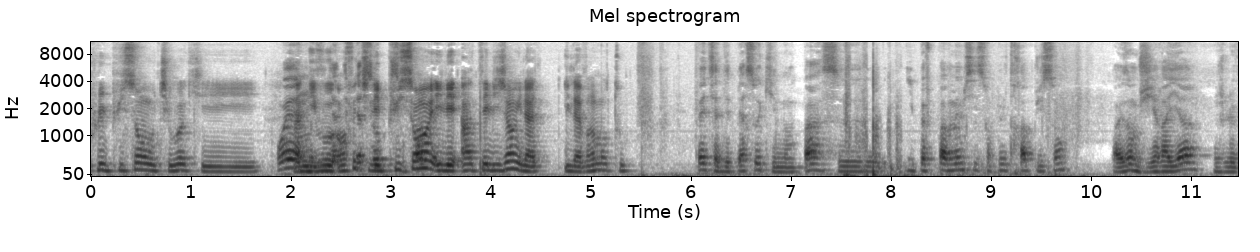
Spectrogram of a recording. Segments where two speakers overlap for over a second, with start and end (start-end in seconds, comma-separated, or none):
1.9-3.5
